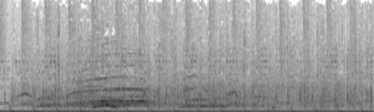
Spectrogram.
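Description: A crowd applauds and cheers, with steady rhythmic clapping, rising whoops and whistles over a constant low rumble, all at a fairly loud, even level.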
